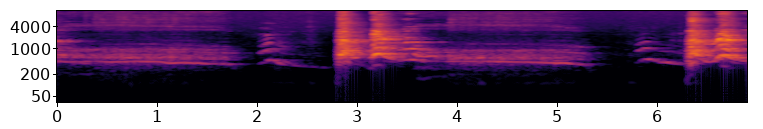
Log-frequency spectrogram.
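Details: Pet dog alternating long, steady, moaning howls with sudden sharp barks, two barks close together midway and another burst near the end, in a quiet room.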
